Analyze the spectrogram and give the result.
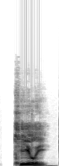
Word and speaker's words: Keighley: I believe that's how you say it. Keighley.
